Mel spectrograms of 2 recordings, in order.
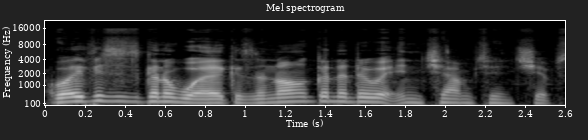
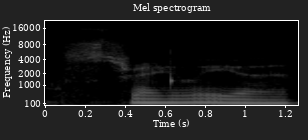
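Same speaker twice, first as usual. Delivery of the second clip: whisper; 23 dB quieter, slower than usual. Real, not acted. Muttering while typing.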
